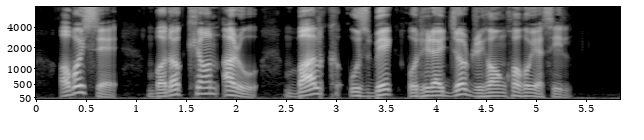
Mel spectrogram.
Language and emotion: Assamese, neutral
